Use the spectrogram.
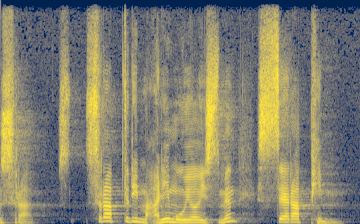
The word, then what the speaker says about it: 세라핌: 스랍들이 많이 모여 있으면 세라핌.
